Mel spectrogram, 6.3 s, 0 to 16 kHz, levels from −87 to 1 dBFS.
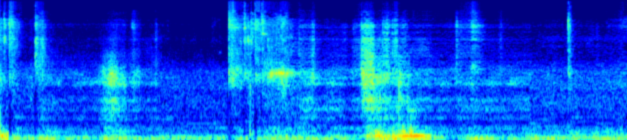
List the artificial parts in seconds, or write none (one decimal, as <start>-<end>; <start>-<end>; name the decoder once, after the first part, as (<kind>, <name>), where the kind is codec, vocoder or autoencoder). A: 0.4-1.6 (codec, DAC); 3.0-5.3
